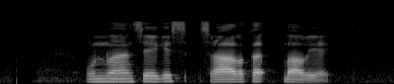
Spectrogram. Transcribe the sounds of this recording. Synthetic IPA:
unʋɐɦansejəɡesːraːʋəkəbʱaːʋija̰j

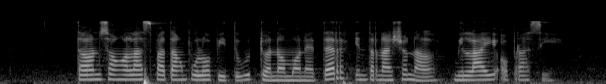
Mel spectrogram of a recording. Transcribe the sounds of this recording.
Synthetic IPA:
t̪aʊnsɔŋɔlaspat̪aŋpulʊhb̥i̤t̪uɖ̥ɔ̤nɔmonet̪ɛrint̪ərnasionalmilaiʔopɾasḭ

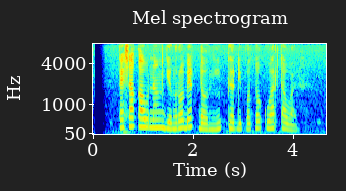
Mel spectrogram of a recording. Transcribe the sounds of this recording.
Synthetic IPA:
t̪ɛsakawunaŋd͡ʒɨŋrɔbɛrt̪̚dawnitɨrdipɔt̪ɔkuwart̪awan

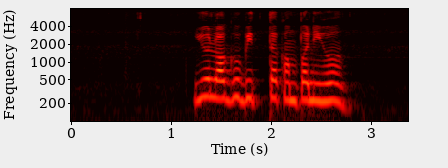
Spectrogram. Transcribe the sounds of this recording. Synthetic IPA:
jolʌɡubit̪ːʌkʌmpʌniɦo

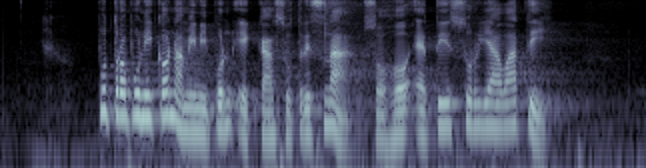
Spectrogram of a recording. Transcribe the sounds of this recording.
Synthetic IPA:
put̪ɾɔpunikɔnaminipʊnekasut̪ɾisna̰sɔɦɔʔɛt̪isuɾjawat̪i

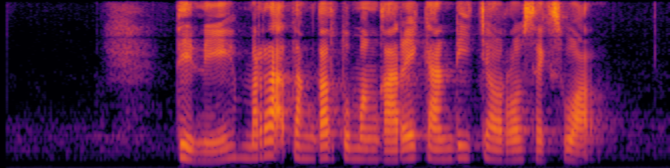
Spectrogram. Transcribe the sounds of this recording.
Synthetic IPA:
d̪̥e̤neməɾa̰ʔt̪aŋkart̪umaŋkaɾekaɳɖi̥t͡ʃɔɾɔsɛksua̰l

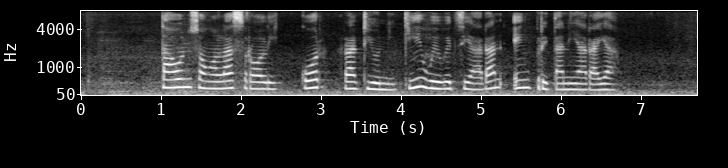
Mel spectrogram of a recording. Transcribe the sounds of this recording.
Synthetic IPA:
t̪aʊnsɔŋɔlasrɔli | kʊrː | ad̪̥i̤onikiwiwɪt̪̚ʒ̥iaɾanɪŋb̥ɾit̪aniaɾaja

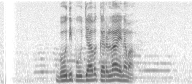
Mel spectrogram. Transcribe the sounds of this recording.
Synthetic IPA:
boːd̪ipuːd͡ʒaːʋəkəɾəlaːenəʋaː

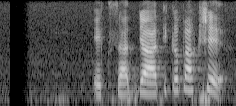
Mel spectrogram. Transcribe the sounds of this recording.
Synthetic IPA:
eksat̪̚d͡ʒaːt̪ikəpakʂejə

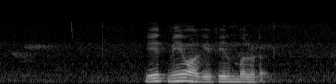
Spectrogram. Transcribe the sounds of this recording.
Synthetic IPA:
eːt̪meːʋaːɡeːfilmbəluʈə

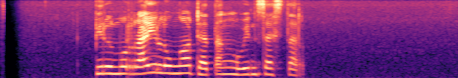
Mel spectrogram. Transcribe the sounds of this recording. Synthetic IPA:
b̥ɪ̤lmurːailuŋɔɖ̥a̤t̪əŋwinsɛst̪ər

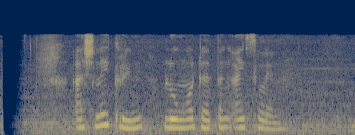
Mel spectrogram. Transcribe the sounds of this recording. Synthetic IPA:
ʔaʃleɡ̥ɾinluŋɔɖ̥ä̤t̪əŋʔajslɛn

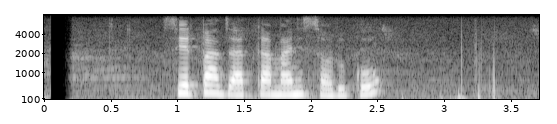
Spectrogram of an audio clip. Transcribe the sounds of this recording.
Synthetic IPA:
serpad͡zat̪̚kamanisɦʌɾuko

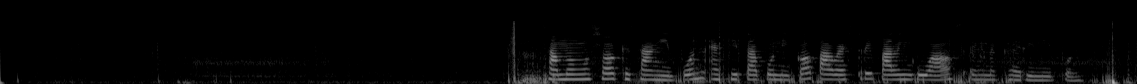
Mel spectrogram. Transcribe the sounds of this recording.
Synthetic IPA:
samɔŋusɔɡ̥ə̤saŋipʊnɛfit̪apunikɔpawɛst̪ɾipalɪŋkuwaɔsɪŋnəɡ̥a̤ɾinipʊn

